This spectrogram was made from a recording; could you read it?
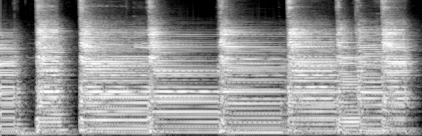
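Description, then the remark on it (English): A bright, punchy electric guitar in a country style plays a short phrase of crisp, sharply picked notes and chords, loud, with no voices. “Very usable, very punchy country type tones if you get up there.”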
